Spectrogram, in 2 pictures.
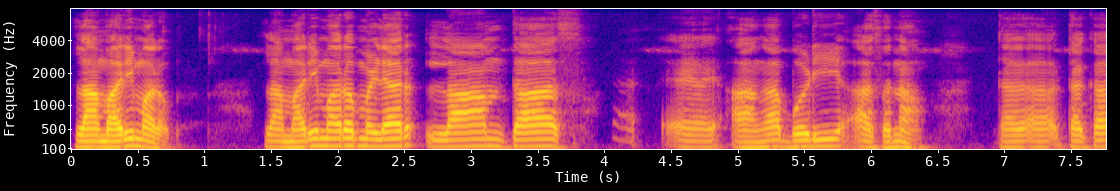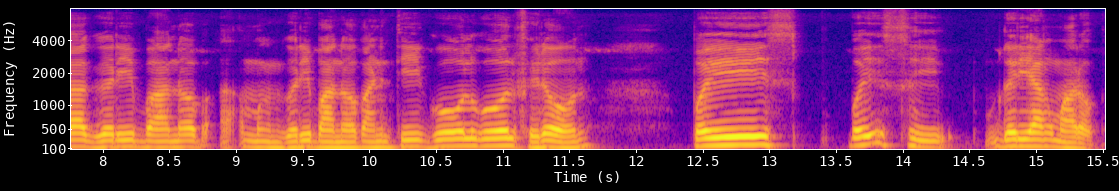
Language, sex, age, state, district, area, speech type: Goan Konkani, male, 60+, Goa, Canacona, rural, spontaneous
